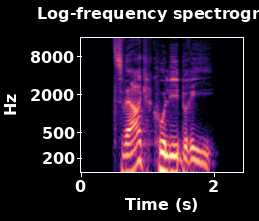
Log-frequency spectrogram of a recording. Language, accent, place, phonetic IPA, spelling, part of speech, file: German, Germany, Berlin, [ˈt͡svɛʁkˌkoːlibʁi], Zwergkolibri, noun, De-Zwergkolibri.ogg
- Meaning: A vervain hummingbird (Mellisuga minima)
